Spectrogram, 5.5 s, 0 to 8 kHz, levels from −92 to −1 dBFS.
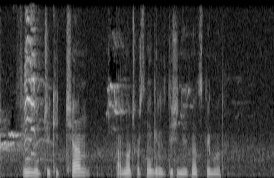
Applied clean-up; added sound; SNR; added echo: none; Chirp, tweet; 1 dB; none.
